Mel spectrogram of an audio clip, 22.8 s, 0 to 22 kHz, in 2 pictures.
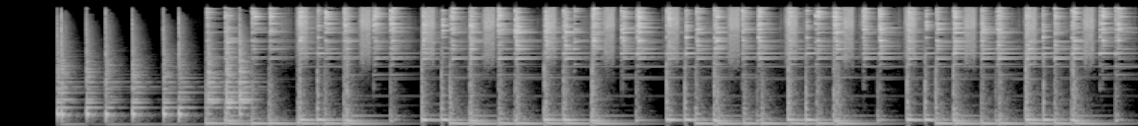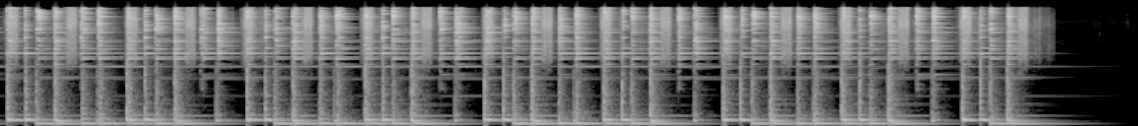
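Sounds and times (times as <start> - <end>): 
traditional dunun drums playing a rhythm: 0.6 - 21.8.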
